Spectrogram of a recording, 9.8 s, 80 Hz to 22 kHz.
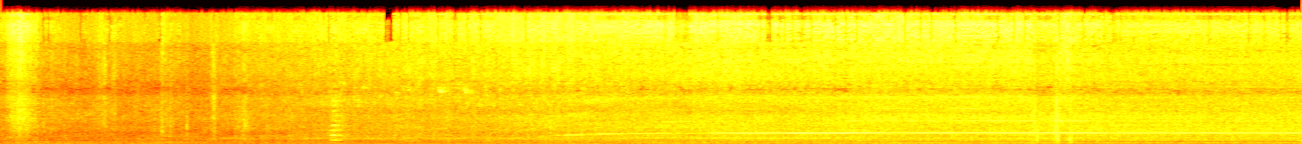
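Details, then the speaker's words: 2000 Subaru Outback idling after adding engine restore, radiator stop leak and other additives; starts right up, steady even idle with faint whistle, no valve tap heard from top end: normal idle. "sounds pretty good i don't hear that valve tap"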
